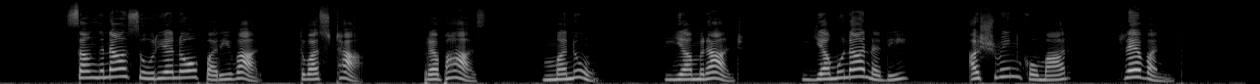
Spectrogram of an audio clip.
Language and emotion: Gujarati, neutral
